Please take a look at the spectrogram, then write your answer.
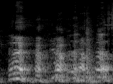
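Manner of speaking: loud burst of real laughter; sheepish laugh. Real, not acted. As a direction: laugh at getting worked up. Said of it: "I'm getting worked up".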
